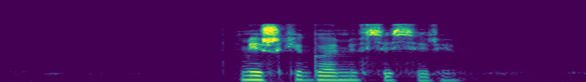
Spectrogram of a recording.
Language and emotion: Russian, neutral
